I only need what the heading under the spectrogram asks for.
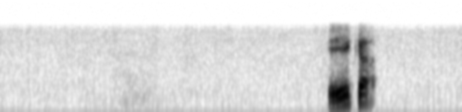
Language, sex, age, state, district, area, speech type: Santali, male, 60+, Jharkhand, East Singhbhum, rural, conversation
